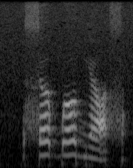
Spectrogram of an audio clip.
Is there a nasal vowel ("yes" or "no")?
yes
